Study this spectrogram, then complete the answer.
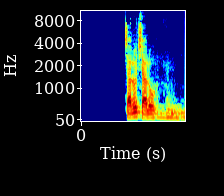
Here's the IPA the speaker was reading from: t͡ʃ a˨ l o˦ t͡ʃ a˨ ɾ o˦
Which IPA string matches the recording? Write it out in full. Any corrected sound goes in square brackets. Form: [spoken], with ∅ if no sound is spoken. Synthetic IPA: t͡ʃ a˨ l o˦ t͡ʃ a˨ [l] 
